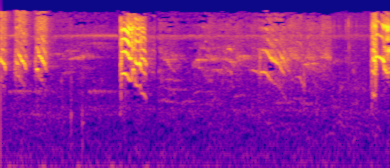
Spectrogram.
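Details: Slaty-headed parakeet producing scattered bursts of harsh, high squawks: a quick pair at the start, a loud single squawk mid-way, softer distant chatter, then another sharp squawk at the end.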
